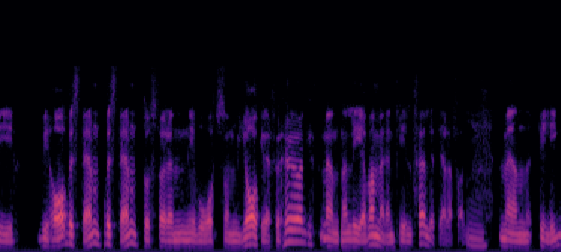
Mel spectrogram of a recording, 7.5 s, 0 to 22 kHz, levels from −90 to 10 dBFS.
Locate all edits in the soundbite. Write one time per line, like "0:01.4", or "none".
0:01.4
0:02.8
0:03.5
0:04.5

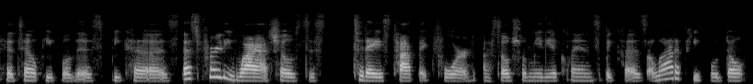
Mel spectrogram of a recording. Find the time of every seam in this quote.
0:01.8
0:02.3

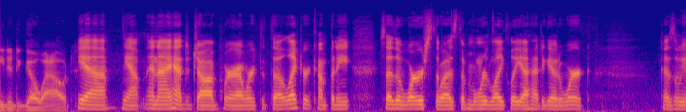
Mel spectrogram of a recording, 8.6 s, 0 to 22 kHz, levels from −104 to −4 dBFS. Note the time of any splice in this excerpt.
0:05.4

